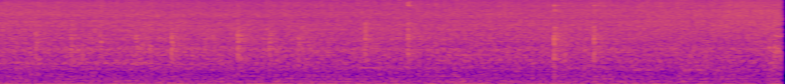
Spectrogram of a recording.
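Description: Chicken strips sizzling as they fry in olive oil in a pan, a steady hiss with a few light clicks scattered through it.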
